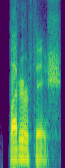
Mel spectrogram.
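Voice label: "butterfish", American English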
